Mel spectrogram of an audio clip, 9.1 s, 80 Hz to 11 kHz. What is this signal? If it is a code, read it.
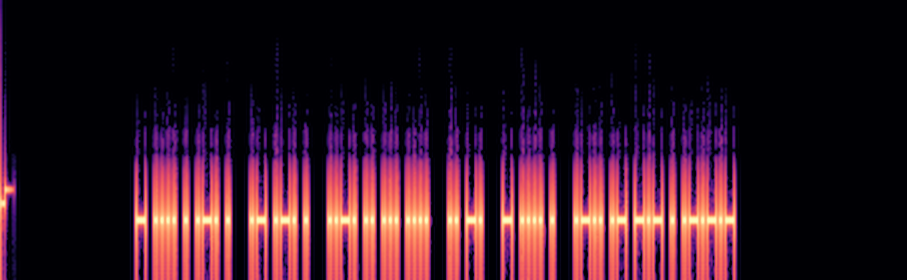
Morse code, heard as a keyed tone, about 37 wpm, 700 Hz. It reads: THERE ARE FISH IN THE LAKE.
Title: Sentences from Top 1100 Words 40wpm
